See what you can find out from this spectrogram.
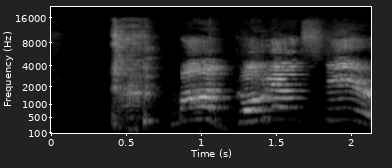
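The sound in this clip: Someone clears their throat in about four short, rasping voiced bursts to shift a bubble caught while drinking iced coffee.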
